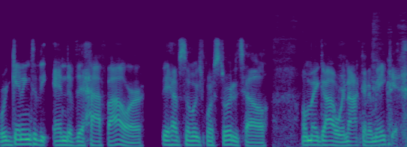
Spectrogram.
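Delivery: ordinary delivery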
